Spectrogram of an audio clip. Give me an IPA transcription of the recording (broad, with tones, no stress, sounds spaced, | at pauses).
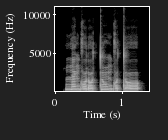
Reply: n ɛ̃˦ ɡ o˦˨ ɾ o˨ t ũ˧ ɡ o˨ t o˨˦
